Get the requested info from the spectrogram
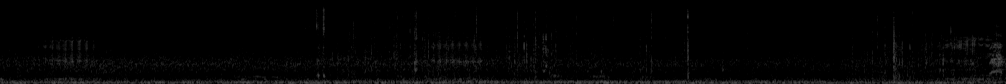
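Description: Sheep bleating faintly a few times.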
